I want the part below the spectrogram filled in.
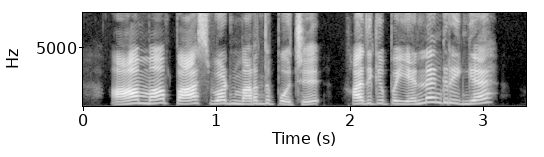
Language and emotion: Tamil, angry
